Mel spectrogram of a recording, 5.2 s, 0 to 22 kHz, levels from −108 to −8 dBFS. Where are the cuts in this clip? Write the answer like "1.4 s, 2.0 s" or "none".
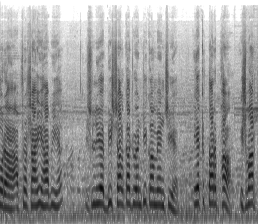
none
